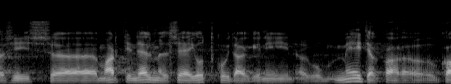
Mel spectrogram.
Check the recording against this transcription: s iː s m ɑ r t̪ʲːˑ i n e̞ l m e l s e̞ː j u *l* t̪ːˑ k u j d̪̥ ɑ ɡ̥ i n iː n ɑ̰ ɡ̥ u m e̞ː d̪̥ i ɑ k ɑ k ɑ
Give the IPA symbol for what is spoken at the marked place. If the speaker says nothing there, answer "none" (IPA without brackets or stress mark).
none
